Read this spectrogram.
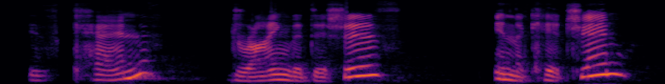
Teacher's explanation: see how my voice goes up at the end because it's a question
